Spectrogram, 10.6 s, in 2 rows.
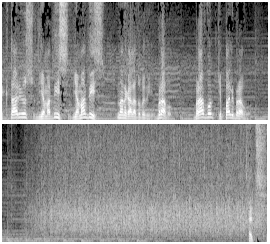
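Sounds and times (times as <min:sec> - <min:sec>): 
speech: 0:00.2 - 0:05.1, 0:10.2 - 0:10.6
applause: 0:05.8 - 0:10.6.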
